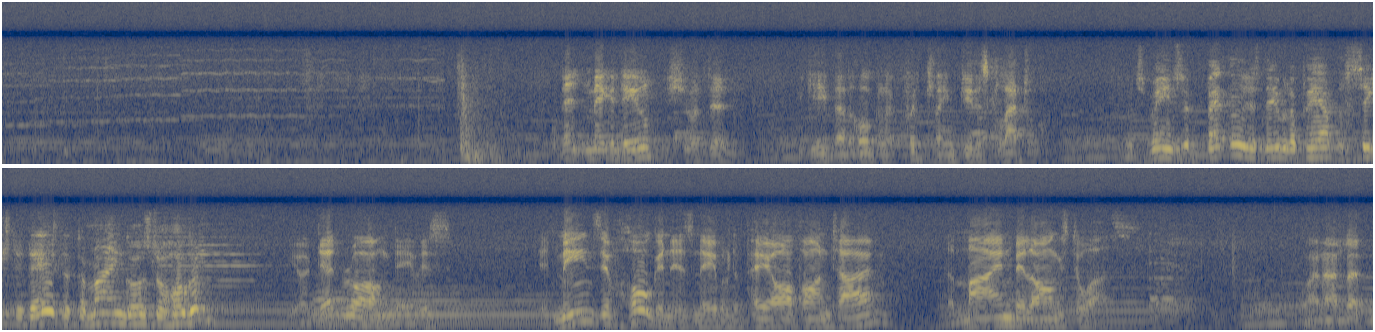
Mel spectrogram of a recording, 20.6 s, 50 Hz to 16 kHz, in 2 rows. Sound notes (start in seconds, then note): 0.7 pens scratches on paper; 3.3 door slams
